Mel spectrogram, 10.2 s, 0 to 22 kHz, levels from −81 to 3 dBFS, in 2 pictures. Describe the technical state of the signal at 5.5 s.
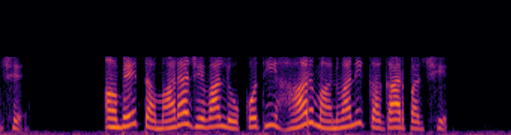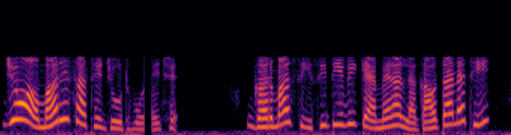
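At 5.5 s the speech is intact, carried by a G.726 ADPCM path at 32 kbit/s that leaves only light, band-limited coding character and no fault.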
